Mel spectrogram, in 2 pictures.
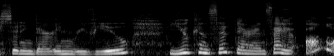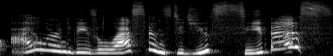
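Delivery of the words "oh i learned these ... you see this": play-acted thrilled, gushing, loud and swooping. Acting out someone showing off lessons learned: acting out excitement. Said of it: "And you're excited".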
